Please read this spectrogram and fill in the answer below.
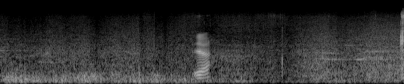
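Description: Wind buffeting the camera's microphone: a steady rushing noise, with one short word, "yeah", about halfway through.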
